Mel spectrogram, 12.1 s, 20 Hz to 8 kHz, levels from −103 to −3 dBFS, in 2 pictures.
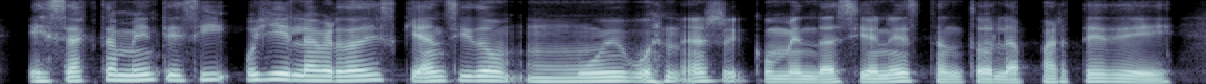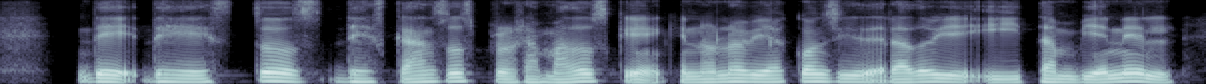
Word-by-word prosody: Exactamente, 175 +5 0
sí. 195 +4 -5
Oye, 195 +2 +3
la 175 -2 +3
verdad 165 0 +4
es 190 +1 -4
que - - -1
han 155 +2 +2
sido 165 -1 +1
muy 135 +2 +1
buenas 145 +1 -2
recomendaciones, 115 +4 0
tanto 105 -1 -2
la 100 -1 0
parte 120 +5 -4
de 110 -6 -1 0.5
de 125 -3 +2
de 125 -2 -1
estos 125 +2 0
descansos 125 +2 -2
programados 110 +1 -1
que - - 0
que 105 - -4
no 110 +1 0
lo 125 +3 +1
había 120 -1 +2
considerado 120 -3 +1
y 120 -3 +1
y 110 +1 -3
también 110 +1 +1
el 120 -6 +2
125 Hz, 155 wpm, -24 LUFS, 115-145 Hz, 0.5 s, verdad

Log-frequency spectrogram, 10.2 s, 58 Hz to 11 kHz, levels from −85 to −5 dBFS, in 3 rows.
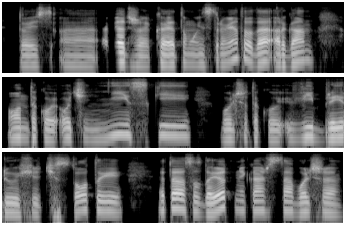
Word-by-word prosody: То 115 - -4
есть, 110 0 0
а, 110 -2 -7
опять 130 0 +4
же 105 -1 +1
к - - -2
этому 120 0 +1
инструменту, 125 +5 0
да, 130 +3 +6
орган, 130 +5 +1 0.3
он 130 0 -1
такой 125 -3 -2
очень 120 -2 -1
низкий, 155 -1 -2 0.3
больше 120 +1 -2
такой 115 -1 -6
вибрирующий 125 0 -1
частоты. 140 +3 0 0.3
Это 165 +3 +4
создаёт, 135 +5 +4
мне 155 -1 -3
кажется, 150 0 +1
больше, 130 -2 +1
130 Hz, 135 wpm, -26 LUFS, 115-145 Hz, 0.3 s, да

